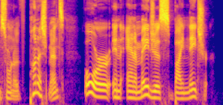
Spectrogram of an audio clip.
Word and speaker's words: Animagus: an animis by Nature you guys made fun of me for mispronouncing that in my other video so I looked it up and half you don't even know how to say it so I'm not accepting criticism on the pronunciation of animis it's that's what it is JK Rowling said it herself anyways so Mrs Norris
